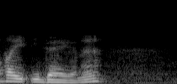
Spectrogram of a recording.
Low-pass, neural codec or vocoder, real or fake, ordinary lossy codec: 7.2 kHz; codec, 44.1 kHz, 7.8 kbps, Pupu-Codec; fake; AAC, 16 kbps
